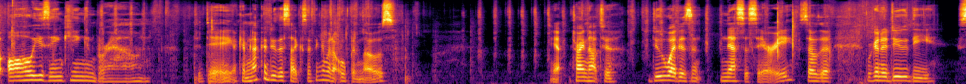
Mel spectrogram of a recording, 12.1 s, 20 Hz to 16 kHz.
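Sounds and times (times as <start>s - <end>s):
person speaking: 0.0s - 5.1s, 6.8s - 11.7s
paper handling: 0.0s - 11.7s.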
